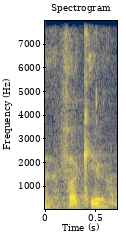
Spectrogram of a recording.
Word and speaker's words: fakir: spoke of, I'm not sure I'm going to pronounce this correctly, the way of the fakir. Yeah, fakir.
